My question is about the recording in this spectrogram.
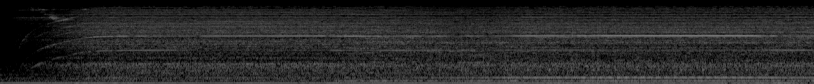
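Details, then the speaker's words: iRobot Roomba 985 after over a year of use, cleaning: steady high vacuum whir with a light tick roughly once a second; ticking started after it came back from the manufacturer, cause unclear. "So already you can hear that ticking, and that didn't start until after I got it back from Roomba."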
